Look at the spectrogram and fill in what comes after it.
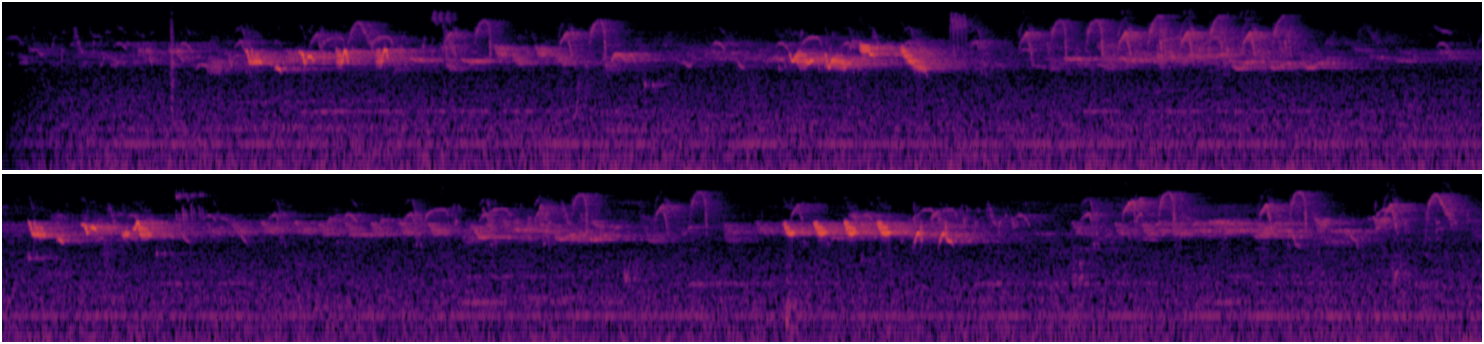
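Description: Small songbirds chirping and singing in quick runs of high notes, with rapid trills every several seconds. A faint steady hum sits underneath.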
